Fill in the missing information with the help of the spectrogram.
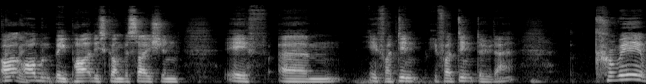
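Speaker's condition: No condition

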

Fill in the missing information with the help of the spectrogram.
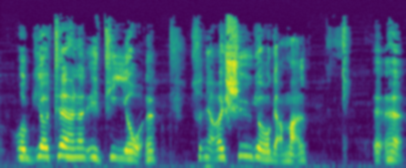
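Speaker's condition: Cerebral palsy; present from birth

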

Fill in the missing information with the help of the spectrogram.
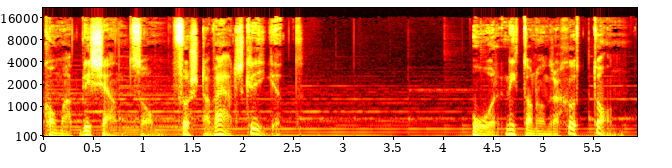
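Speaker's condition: No condition

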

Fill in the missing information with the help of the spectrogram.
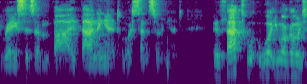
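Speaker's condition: No condition

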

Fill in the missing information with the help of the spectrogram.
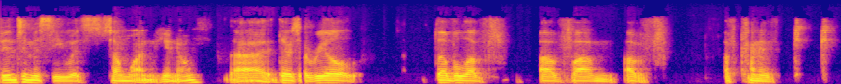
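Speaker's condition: Stuttering; stuttering since childhood; repeated sounds, repeated words, prolonged sounds

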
